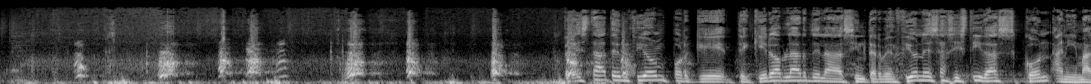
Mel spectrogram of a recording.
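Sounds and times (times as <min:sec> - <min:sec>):
dog barking: 0:00.7 - 0:01.0, 0:01.6 - 0:06.4
speech: 0:06.0 - 0:10.9.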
